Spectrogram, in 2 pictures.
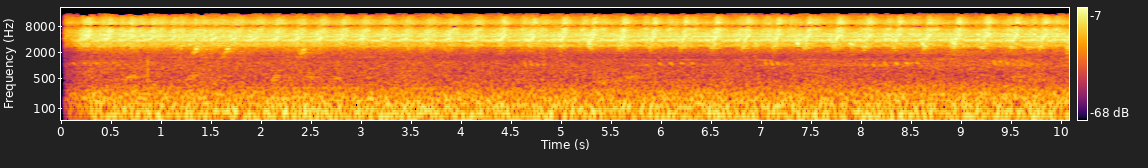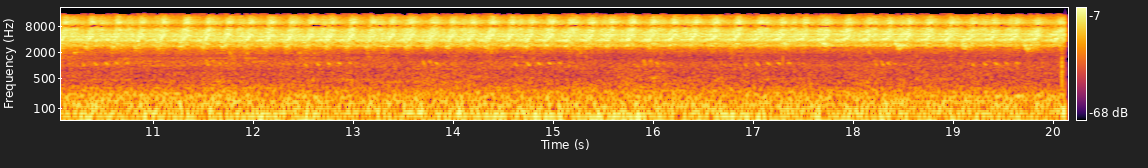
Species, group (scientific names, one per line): Cryptotympana takasagona
Cicadidae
